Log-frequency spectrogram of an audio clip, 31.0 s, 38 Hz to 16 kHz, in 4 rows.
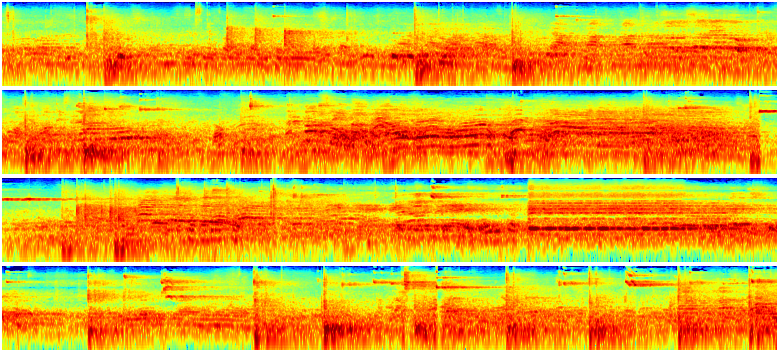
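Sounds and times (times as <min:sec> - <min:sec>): players shouting: 0:10.8 - 0:15.2
electric horn: 0:20.8 - 0:23.0
high whistle blast: 0:20.8 - 0:23.1.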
